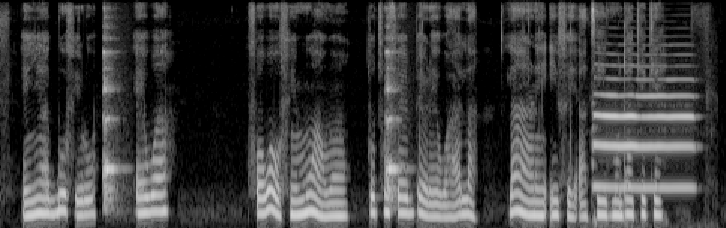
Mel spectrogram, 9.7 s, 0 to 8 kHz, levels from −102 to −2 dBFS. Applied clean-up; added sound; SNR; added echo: none; Bowed string instrument + Wind instrument, woodwind instrument; 0 dB; none.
